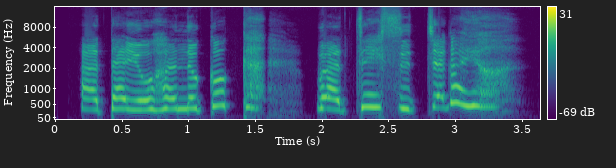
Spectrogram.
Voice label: 貴音好きです 鹿児島

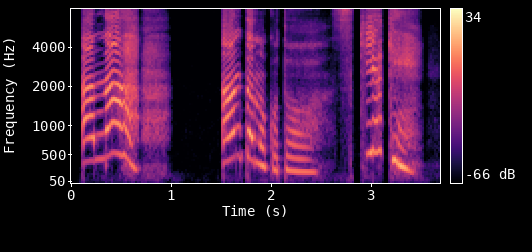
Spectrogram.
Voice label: 好きです 香川; 真

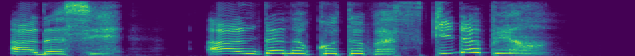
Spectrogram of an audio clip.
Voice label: 好きです, 青森; 貴音

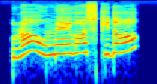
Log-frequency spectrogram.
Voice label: 好きです 福井; 春香

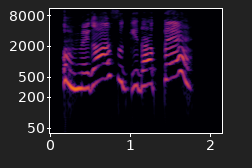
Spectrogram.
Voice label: 好きです 栃木; やよい

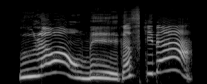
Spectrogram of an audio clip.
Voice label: 好きです 福井; 亜美

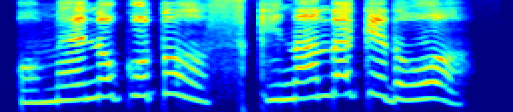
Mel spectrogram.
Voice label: 好きです 茨城; 伊織

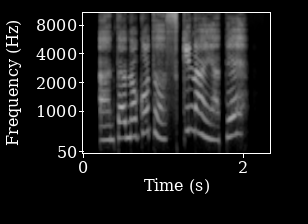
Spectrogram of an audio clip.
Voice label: 好きです 岐阜; 伊織

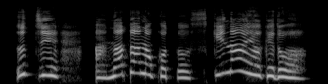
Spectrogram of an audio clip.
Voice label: 好きです 三重; やよい

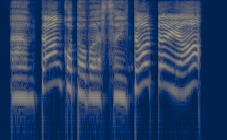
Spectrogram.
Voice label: 好きです 熊本; 亜美

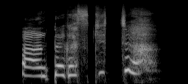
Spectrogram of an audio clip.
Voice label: 好きです, 大分; 貴音

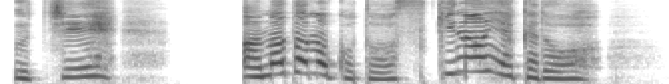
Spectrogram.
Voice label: 好きです 三重; 真

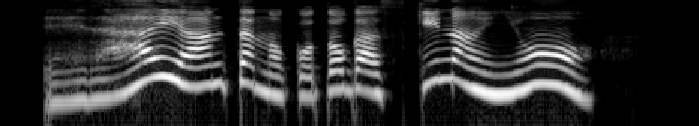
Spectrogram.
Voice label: 好きです 徳島; 律子

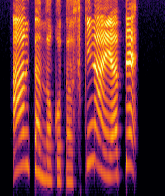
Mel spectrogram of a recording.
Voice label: 好きです 岐阜; 亜美

